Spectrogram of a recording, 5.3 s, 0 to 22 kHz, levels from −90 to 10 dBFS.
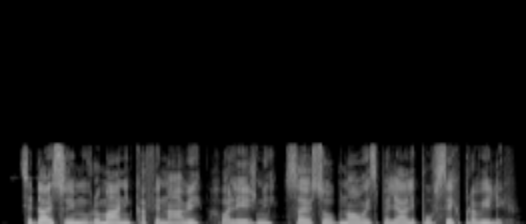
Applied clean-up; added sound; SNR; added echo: neural mask model DeepFilterNet 3.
